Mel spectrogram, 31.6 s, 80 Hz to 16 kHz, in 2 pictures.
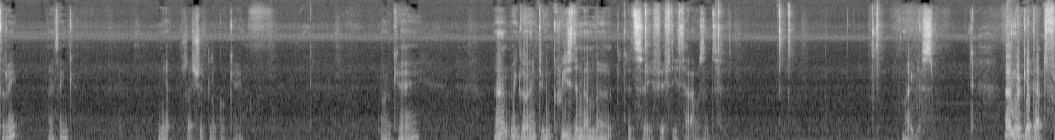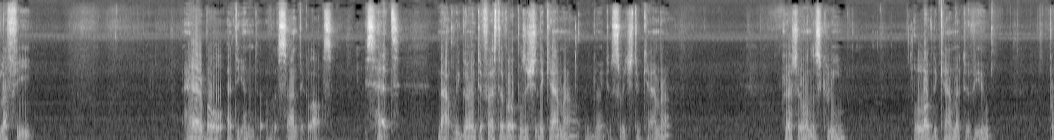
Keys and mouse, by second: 7.9 click, 21.7-26.3 drag, 29.5-31.2 drag, 31.4 KP_0.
